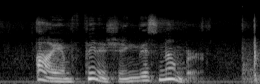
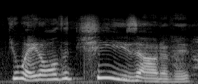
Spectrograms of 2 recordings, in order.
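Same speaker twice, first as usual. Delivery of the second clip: indignant disbelief; 7 semitones higher than usual. Acted. Cheated of the cheese.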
